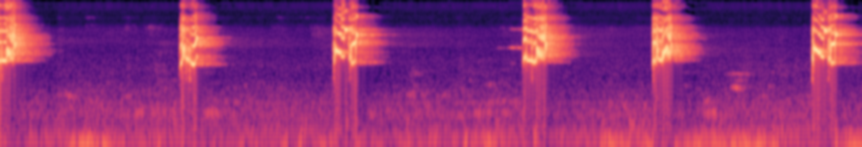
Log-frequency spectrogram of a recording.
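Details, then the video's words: Noisy lovebirds answering one another. Short, harsh, scratchy bursts recur at intervals of about one and a half seconds, with quiet gaps between phrases. "LOVEBIRD GACOR GAYA MEWAH SEMUA LOVEBIRD JADI BUNYI RIBUT BERSAUTAN"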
